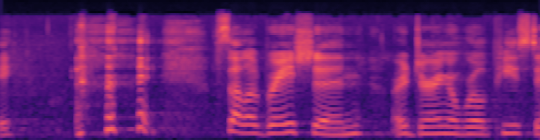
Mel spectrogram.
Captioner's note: laughing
